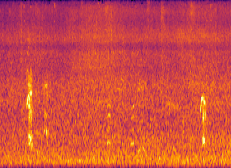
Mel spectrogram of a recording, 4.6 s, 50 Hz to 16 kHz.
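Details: A Corgi at a Corgi beach gathering on 20 April 2013 gives two sharp, high barks a few seconds apart over a steady wash of background noise.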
